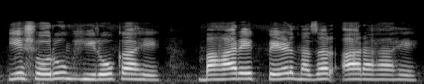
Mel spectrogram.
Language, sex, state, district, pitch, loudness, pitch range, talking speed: Hindi, female, Madhya Pradesh, Bhopal, 240 Hz, -13 LUFS, 225-250 Hz, 170 wpm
